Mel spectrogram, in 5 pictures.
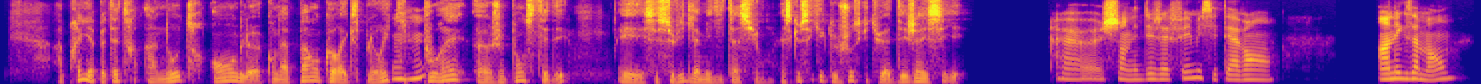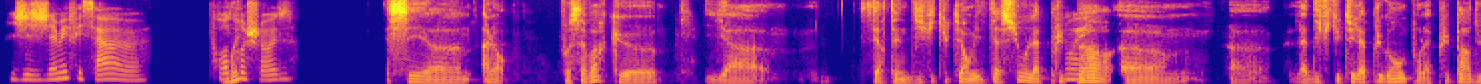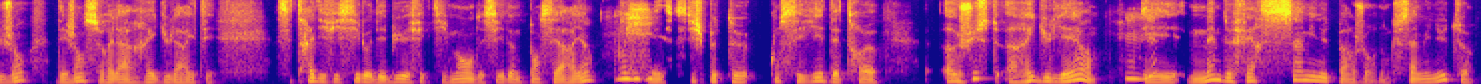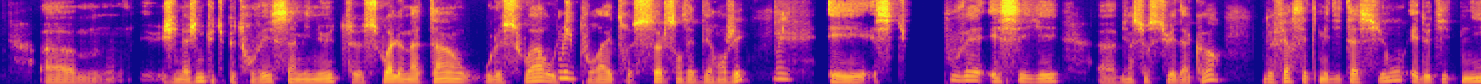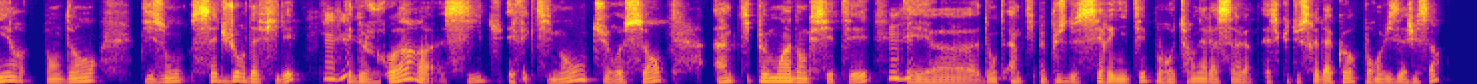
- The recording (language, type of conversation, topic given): French, advice, Comment gérer l’anxiété à la salle de sport liée au regard des autres ?
- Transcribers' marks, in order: other background noise; laughing while speaking: "Oui"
